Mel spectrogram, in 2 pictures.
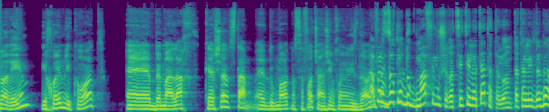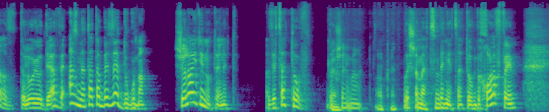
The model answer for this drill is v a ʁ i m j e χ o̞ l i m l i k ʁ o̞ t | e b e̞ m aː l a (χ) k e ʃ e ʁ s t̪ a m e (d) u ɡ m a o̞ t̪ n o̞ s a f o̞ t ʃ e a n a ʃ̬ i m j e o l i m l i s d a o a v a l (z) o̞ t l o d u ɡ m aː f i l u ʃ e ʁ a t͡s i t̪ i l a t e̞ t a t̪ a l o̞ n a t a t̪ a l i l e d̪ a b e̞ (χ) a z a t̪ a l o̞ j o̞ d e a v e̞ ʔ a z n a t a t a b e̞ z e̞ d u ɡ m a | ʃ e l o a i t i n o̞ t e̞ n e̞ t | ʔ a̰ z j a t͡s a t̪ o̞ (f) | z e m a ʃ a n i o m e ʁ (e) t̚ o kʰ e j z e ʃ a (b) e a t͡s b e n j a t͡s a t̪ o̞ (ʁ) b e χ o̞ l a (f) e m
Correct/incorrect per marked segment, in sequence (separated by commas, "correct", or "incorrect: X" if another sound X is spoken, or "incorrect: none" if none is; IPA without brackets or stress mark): correct, correct, correct, incorrect: ʁ, incorrect: v, correct, incorrect: m, incorrect: v, correct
